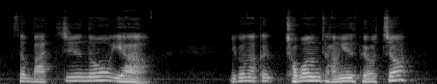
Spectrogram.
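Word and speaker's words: 松のや: 뭐라고 했죠 소나무송 이거는 노 이거는 야 그래서 마츠노야 이거 아까 저번 당에서 배웠죠 소나무송 이거는 집모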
